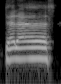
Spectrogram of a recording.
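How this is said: It sounds annoyed and frustrated.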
